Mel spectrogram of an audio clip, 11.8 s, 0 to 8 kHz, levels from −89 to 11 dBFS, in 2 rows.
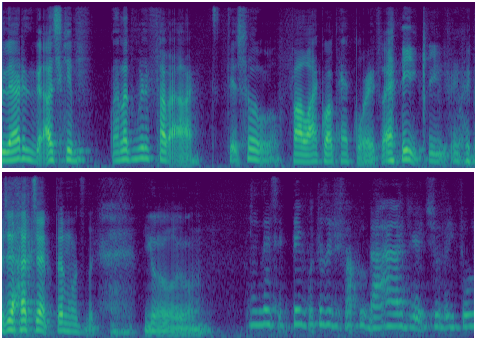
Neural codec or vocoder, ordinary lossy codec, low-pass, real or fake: codec, 16 kHz, 1 kbps, FunCodec, trained on Chinese and English, 50 frames a second; none; 7.2 kHz; fake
